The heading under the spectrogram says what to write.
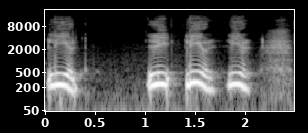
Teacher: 발음할 때 공기가 양옆으로 흐르는 소리, 유음에 해당됩니다. · 자, 발음해보면 혀끝이 치조음, 우리 치조음 위치인데요. 니은 디귿보단 약간 뒤쪽에서 혀끝이 닿으면서 나는 소리입니다. 그래도 치조음에 해당이 되고요.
